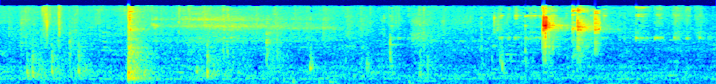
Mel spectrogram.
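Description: A cup clinks on a saucer.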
